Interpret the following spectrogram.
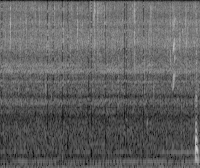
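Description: Fine spray of water sprinkled steadily onto bare, damp garden soil, a continuous light patter.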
